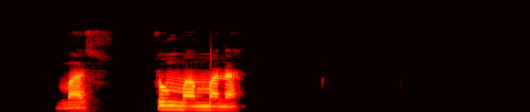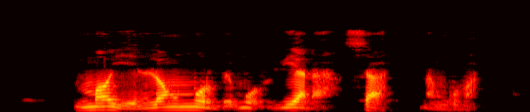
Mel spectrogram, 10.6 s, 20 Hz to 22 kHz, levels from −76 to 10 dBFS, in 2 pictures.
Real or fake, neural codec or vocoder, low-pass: real; none; 7.2 kHz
